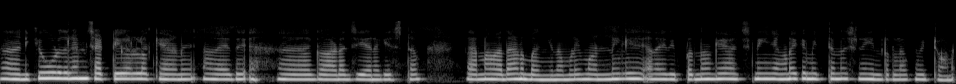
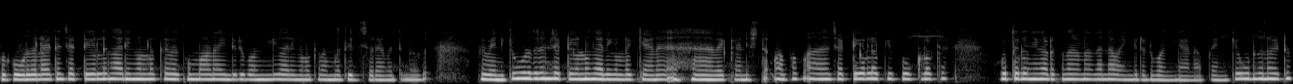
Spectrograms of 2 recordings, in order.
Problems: low volume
